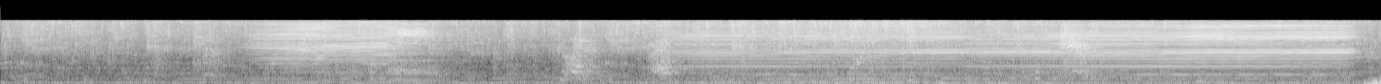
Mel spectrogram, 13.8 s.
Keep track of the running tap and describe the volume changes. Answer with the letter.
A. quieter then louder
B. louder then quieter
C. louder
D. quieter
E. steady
B.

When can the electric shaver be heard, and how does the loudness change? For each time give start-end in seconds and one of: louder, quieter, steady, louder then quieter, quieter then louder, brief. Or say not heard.
2.4-4.5 brief
6.6-13.7 louder.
